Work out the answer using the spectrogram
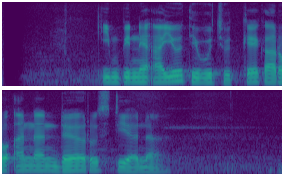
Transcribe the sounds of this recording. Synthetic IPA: kimpineʔajud̪̥i̤wud̥ʒ̥ṳt̪̚kekaɾoʔananɖaɾʊsd̪̥i̤ana

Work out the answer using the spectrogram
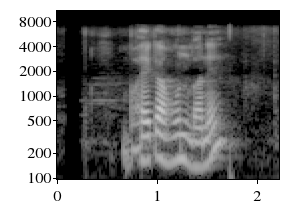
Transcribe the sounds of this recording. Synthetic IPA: bʱʌekaɦunbʱʌne

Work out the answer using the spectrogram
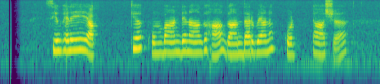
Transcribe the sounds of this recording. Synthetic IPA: siuɦeleejak | jəkumbaːɳɖenaːɡəhaːɡaːnd̪arʋejanəkoʈːaːʃə

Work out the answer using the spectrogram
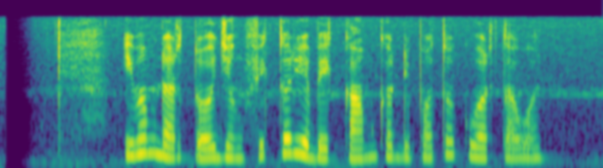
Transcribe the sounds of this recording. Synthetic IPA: ʔimamdart̪ɔd͡ʒɨŋfik̚t̪ɔɾiabekamkɨrdipɔt̪ɔkəwart̪awan

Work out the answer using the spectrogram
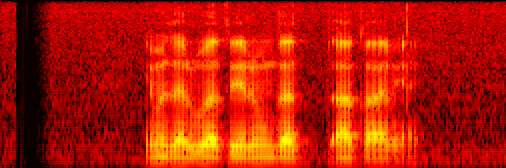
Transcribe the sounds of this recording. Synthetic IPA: ḛmɐd̪ɐɾuʋaːt̪eːɾumɡat̪a̰ːkaːɾḛa̰j

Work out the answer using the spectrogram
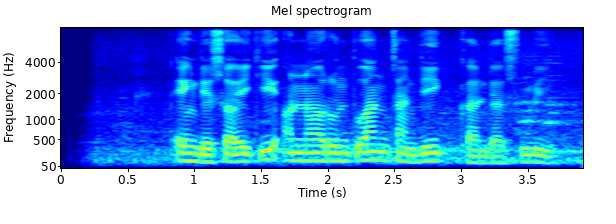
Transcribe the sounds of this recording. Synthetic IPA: ʔɪŋd̪e̤sɔikiʔɔnɔɾunt̪uant͡ʃaɳɖiɡ̥ä̤ɳɖasuli

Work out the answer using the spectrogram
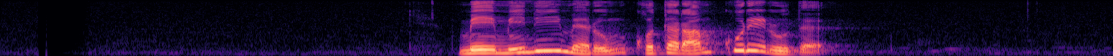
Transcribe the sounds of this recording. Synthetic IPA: meːminiːmæɾumkot̪əɾamkuɾiɾud̪ə

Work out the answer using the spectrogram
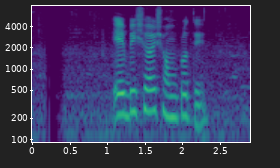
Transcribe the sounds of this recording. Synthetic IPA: ebiʃɔeʃɔmpɾot̪i

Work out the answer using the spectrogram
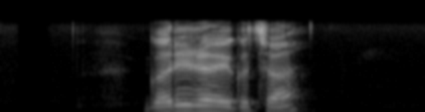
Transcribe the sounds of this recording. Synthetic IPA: ɡʌɾiɾʌɦekot͡sʰʌ

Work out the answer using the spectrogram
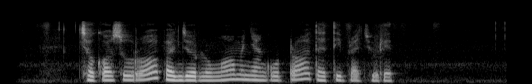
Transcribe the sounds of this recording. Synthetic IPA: d̥ʒ̥ɔ̤kɔsuɾɔb̥a̤ɲd͡ʒʊrluŋɔməɲaŋkuʈɔd̪̥ä̤d̪̥i̤pɾad̥ʒ̥ṳɾɪt̪̚

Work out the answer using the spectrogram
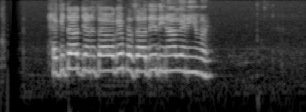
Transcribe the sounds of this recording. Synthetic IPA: hɐkit̪aːt̪̚d͡ʒɐnɐt̪aːʋɐɡepɾɐsaːd̪ed̪inaːɡɐniːmɐj

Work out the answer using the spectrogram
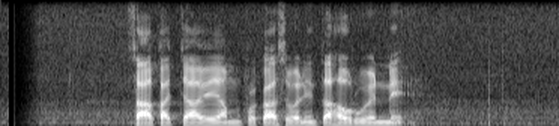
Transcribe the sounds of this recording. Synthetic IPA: saːkat͡ʃːaːʋejaməprəkaːʃəʋəlint̪aɦauɾuʋenːe

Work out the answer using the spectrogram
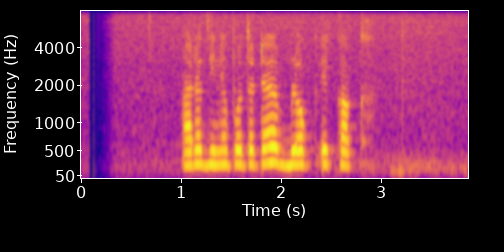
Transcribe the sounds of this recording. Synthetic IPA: aɾəd̪inəpot̪əʈəbloɡekak

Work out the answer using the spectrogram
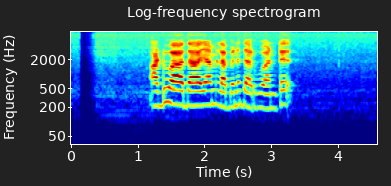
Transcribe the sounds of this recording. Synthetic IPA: a̰ɖuaːd̪aːjamlabənəd̪aɾuʋaɳʈə

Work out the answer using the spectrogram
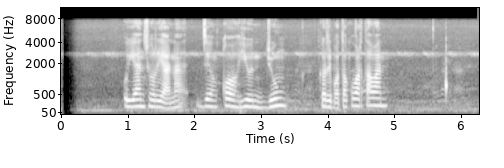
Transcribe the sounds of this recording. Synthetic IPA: ʔujansuɾiana̰d͡ʒɨŋkɔɦiund͡ʒuŋkɨrdipɔt̪ɔkuwart̪awan

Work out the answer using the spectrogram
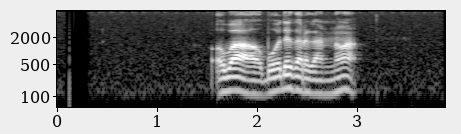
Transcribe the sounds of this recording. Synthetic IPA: o̰bəːʋəboːd̪əkəɾəɡanːəʋa

